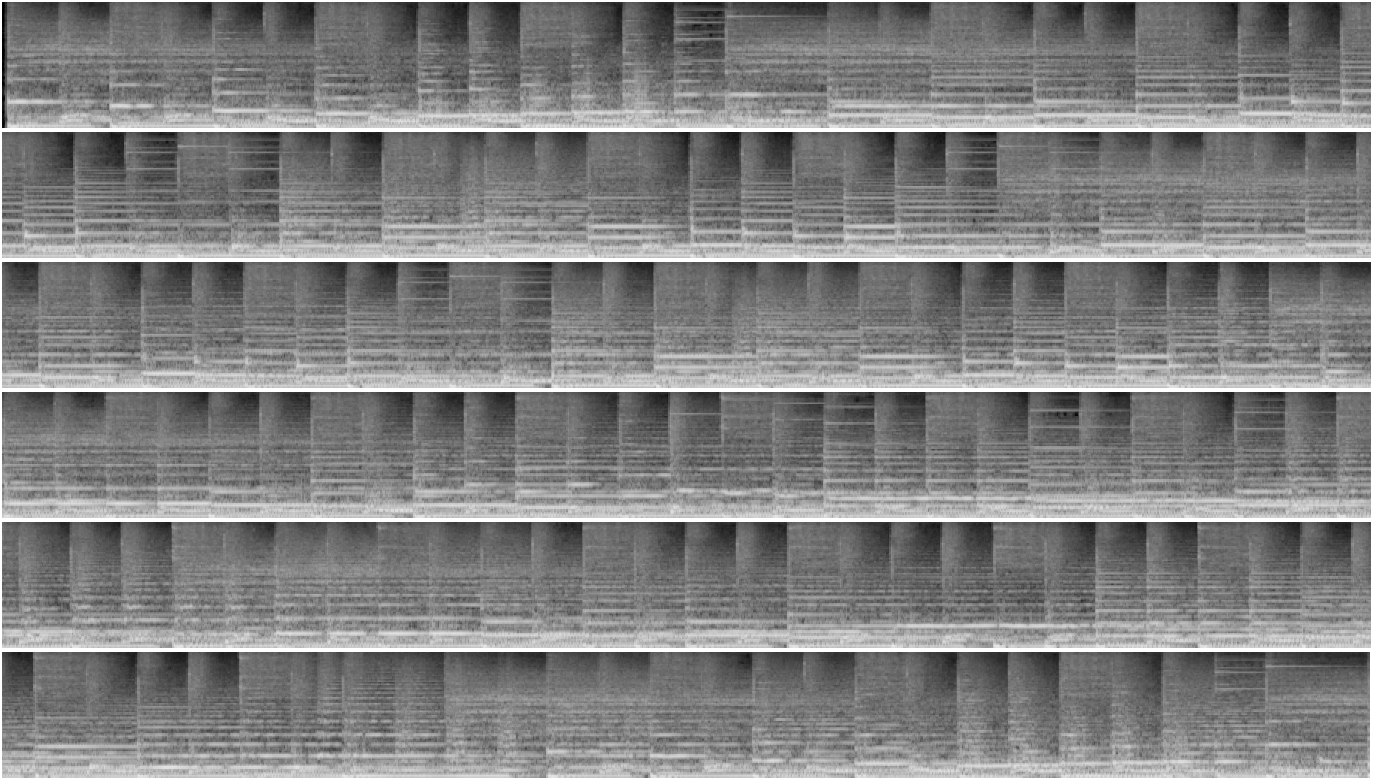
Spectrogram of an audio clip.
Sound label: karaoke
